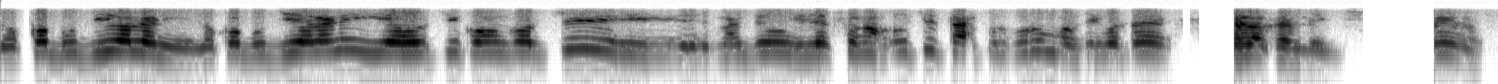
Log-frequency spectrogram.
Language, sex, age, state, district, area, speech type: Odia, male, 60+, Odisha, Bhadrak, rural, conversation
